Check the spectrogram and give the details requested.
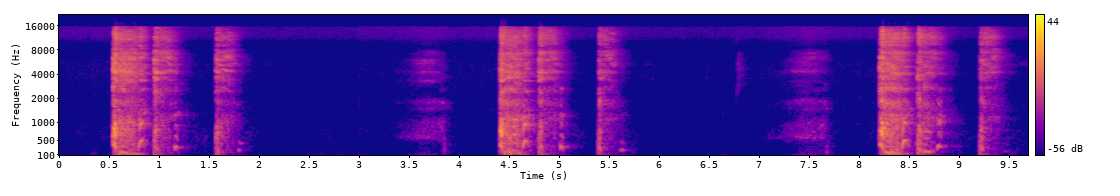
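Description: Three bouts of coughing, each two or three harsh bursts, separated by quiet in-breaths; a recurring cough.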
